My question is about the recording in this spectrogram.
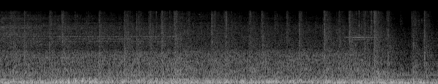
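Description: Background music bed of a TV news report, a dense, steady, bass-heavy texture with no voice over it.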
